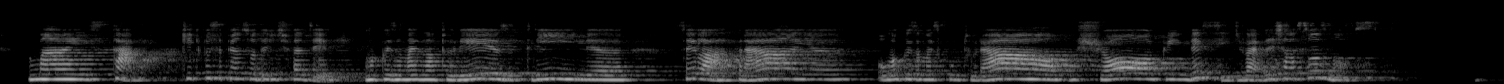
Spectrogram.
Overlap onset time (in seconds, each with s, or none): none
